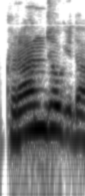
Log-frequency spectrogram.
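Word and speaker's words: 契丹: 그러니까 뭐 예를 들어서 거란족이다 우리가 이제 이야기하자. 거란족. 거란족 할 땐 이렇게 쓰고 이렇게 씁니다. 글단이라고 쓰고 이걸 거란이라고 읽어요.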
